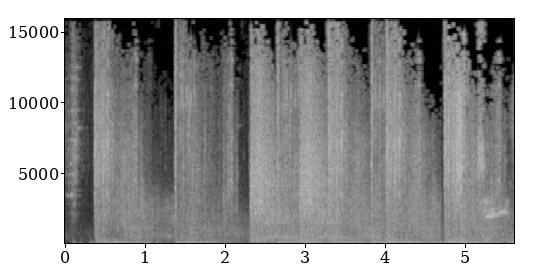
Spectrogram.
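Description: PGM Hecate II sniper rifle fire in the shooter game Point Blank, loud sharp blasts repeating every second or so, each followed by brief ringing, with faint voices underneath.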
